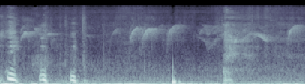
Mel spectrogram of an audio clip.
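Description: Small birds chirping repeatedly in short high arched notes. Three short low falling sounds come in the first second, and a single dull thump comes just past the middle.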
